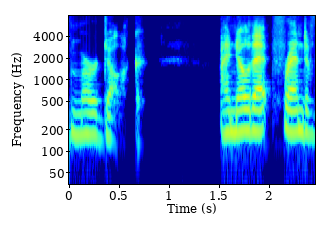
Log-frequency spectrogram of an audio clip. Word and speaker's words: Murdaugh: spelling of the name my instinct is to say murder but after hearing Alex say his own name I am going with how he says it which is Murdoch I know that friend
